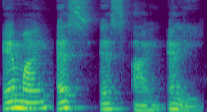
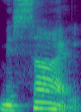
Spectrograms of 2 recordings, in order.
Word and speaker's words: missile: Word number 7 is M-I-S-S-I-L-E. It is pronounced missile in British English, while missile is in American English.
